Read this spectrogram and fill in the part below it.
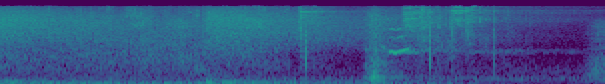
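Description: A sharp slashing impact bursts with a ringing shimmer.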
